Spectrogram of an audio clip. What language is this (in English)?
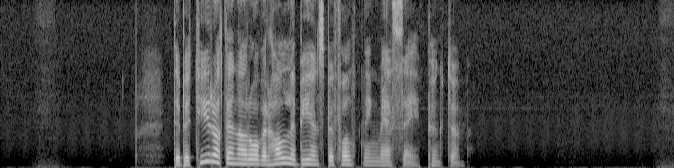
Norwegian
